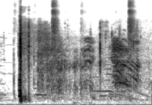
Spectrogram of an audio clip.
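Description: A single loud, sharp gunshot from a hunting rifle, fired from a tree stand at a big buck deer, cracks out early, then fades into a stretch of rustling and indistinct voices.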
